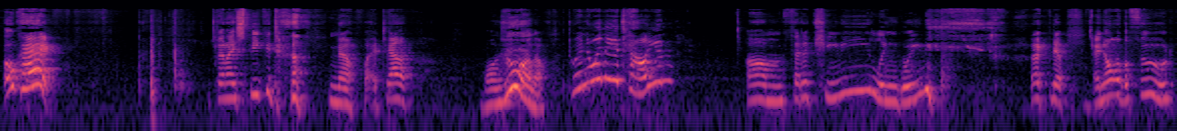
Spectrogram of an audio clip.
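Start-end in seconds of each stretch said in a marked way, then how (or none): 5.7-6.6 squeaky self-quiz, higher; playful high-pitched wondering; high playful question. Real, not acted. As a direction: pitch way up, teasing yourself.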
